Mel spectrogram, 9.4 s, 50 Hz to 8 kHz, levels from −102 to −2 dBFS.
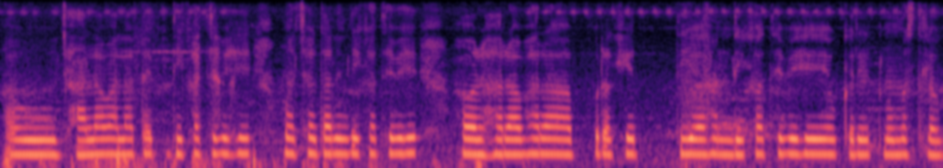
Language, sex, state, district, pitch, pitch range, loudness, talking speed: Hindi, female, Chhattisgarh, Kabirdham, 225 Hz, 220-230 Hz, -31 LUFS, 150 wpm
